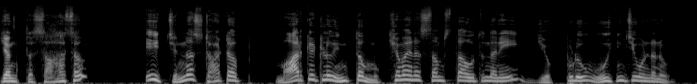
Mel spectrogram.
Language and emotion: Telugu, surprised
